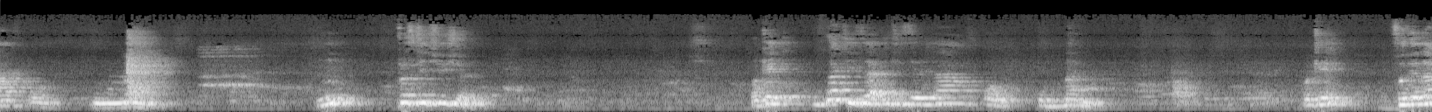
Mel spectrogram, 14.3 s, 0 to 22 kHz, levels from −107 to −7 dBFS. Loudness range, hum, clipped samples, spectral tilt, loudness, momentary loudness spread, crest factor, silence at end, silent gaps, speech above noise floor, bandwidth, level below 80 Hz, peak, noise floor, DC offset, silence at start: 8 LU; none; under 0.1%; -6.5 dB/octave; -21 LUFS; 23 LU; 16 dB; 0 s; none; 30 dB; 12 kHz; -58 dBFS; -6 dBFS; -48 dBFS; under 0.1%; 0 s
